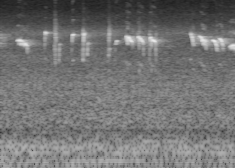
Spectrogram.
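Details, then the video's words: Opior jawa or cak gentong, the Javan grey-throated white-eye, in a short burst of tutor song for training birds: high, squeaky chirps and quick whistled notes in three small clusters, with a faint low hum behind. "masteran burung opior jawa atau cak gentong agar ikut ngriwik dan bunyi"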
